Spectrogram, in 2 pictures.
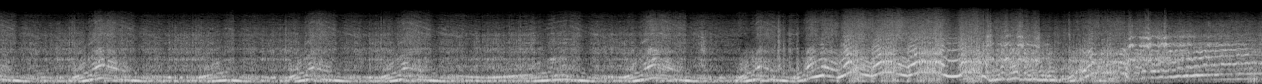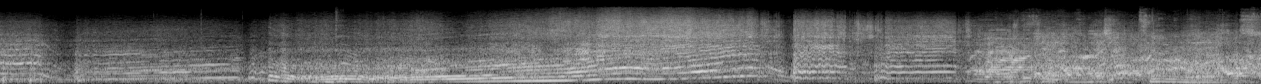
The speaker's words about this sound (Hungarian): Nem, nem, ez kérlek, a Ferrari 333 SP, ez az a lapos prototípus, tudod, igen, ott 93-tól gyártották a Michelin Otto tervé alapján, 4 literes V12,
